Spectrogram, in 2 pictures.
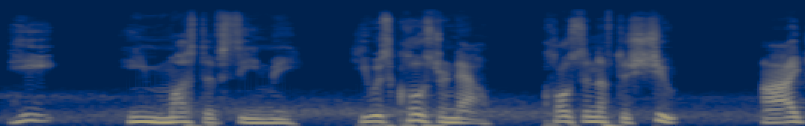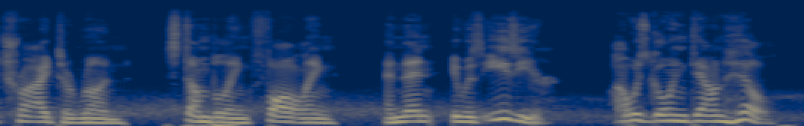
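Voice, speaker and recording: A man's voice: on the high side, lively intonation, unhurried, darkish tone, a little hiss or hum. A man playing a haunted, panicky man stranded in polar cold, telling his ordeal in an old-time radio horror style. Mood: tense, fearful. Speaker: podcast host and actor.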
